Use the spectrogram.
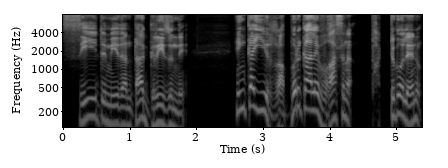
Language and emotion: Telugu, disgusted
